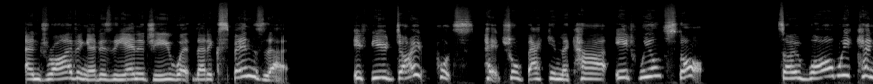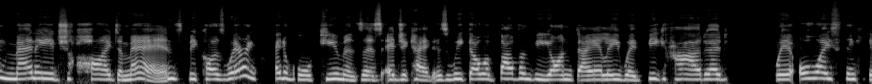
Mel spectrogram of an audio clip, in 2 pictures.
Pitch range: 225-275 Hz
